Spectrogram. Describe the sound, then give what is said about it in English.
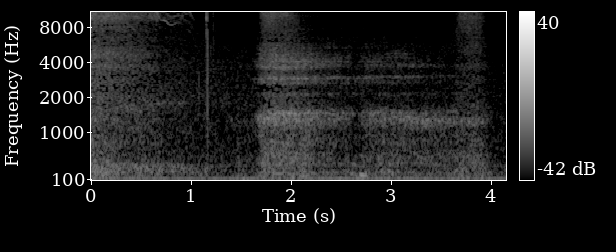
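Faint, airy breathing as someone sits comfortably and takes a deep, slow breath during a breathing exercise, rising in two soft swells of rushing air with no talk. “Put your finger here. And take a deep, slow breath.”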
